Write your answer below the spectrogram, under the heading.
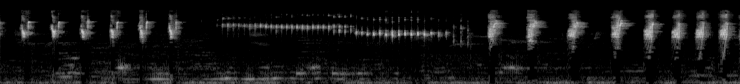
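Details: Tutor song of a long-tailed shrike for training young birds: sharp, high chipping notes in quick series, broken by a thin, wavering whistled trill that drops slightly, then more loud rapid chips.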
